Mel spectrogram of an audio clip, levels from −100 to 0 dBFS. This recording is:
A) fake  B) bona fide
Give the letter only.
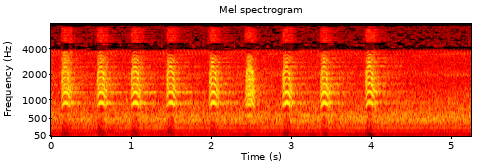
B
